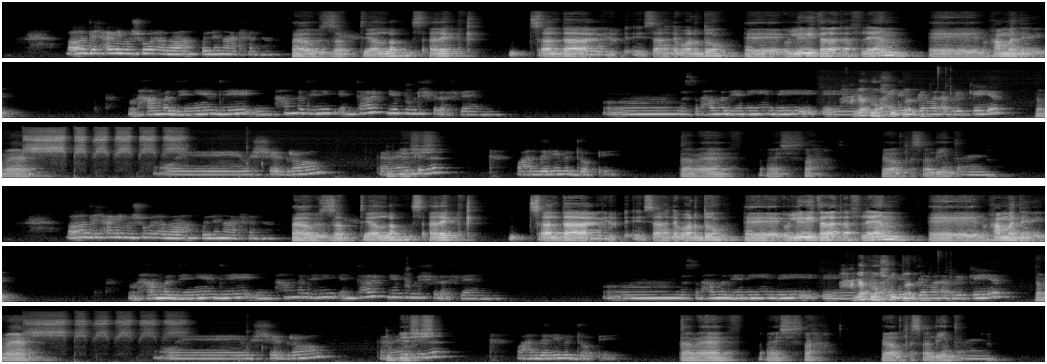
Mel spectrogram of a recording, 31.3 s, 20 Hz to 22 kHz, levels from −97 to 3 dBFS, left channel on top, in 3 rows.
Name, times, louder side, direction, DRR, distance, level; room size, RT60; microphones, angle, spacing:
voice 1, 0.3-2.7 5.8-6.1 11.7-15.4 16.4-20.4 22.4-24.1 24.6-25.3 25.7-27.0 30.4-30.8, equal, 80° left, 2.3 m, -33 dB
voice 2, 2.9-4.6 5.1-10.5 18.8-19.6 20.8-21.3 24.7-25.2 27.6-28.2 28.5-29.0 29.7-30.5, right 3 dB, 30° right, 0.5 m, -26 dB
sound 1, 18.7-18.8 19.3-19.4 19.7-19.9 21.1-22.7 23.3-23.5 23.8-23.9 24.2-24.3, left 8 dB, 25° left, 0.3 m, -37 dB
6.2 x 3.4 x 5.7 m
head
